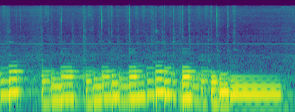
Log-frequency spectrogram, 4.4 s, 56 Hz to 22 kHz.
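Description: Squier Classic Vibe '60s electric bass with nickel-plated roundwound strings, played fingerstyle and unaccompanied: a quick melodic run of single notes, ending on one held note that rings on near the end.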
